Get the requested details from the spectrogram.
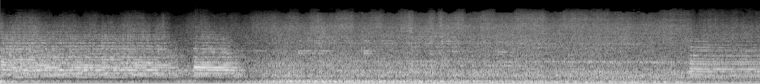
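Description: Diesel locomotives rumble past.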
